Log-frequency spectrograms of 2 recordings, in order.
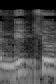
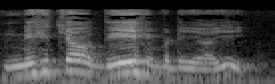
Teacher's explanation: ਨਿਹਚਉ ਹਹਾ ਵਿੱਚ ਬੋਲਣਾ ਨਿਚੋ ਨਹੀਂ ਕਹਿ ਦੇਣਾ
